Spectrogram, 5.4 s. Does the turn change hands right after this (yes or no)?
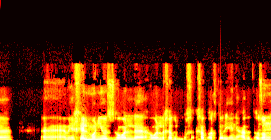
yes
